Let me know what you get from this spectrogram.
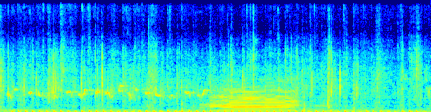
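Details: Cow calling to its herd mates during the afternoon return to the barn: one clear, drawn-out harmonic moo of about a second over a steady low pulsing mechanical thrum.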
